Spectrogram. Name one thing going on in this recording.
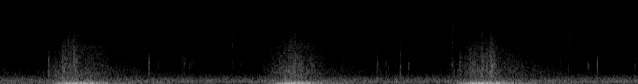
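Short rushing whooshes sweep past, one after another.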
